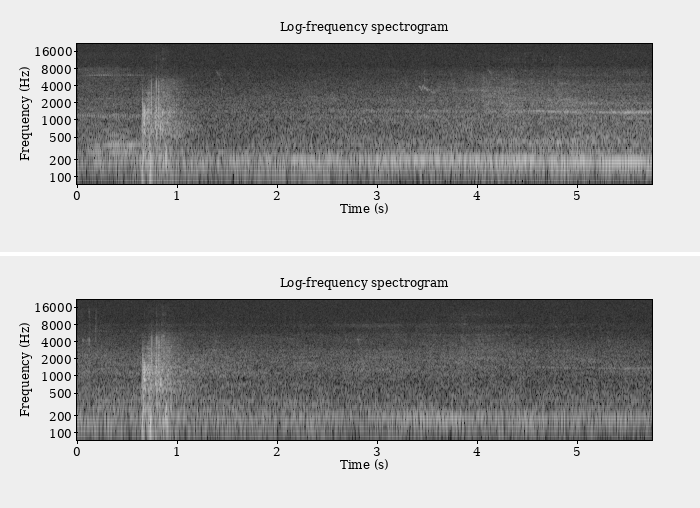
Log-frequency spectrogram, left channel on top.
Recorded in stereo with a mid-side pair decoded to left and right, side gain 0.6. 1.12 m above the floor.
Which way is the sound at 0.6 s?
Straight ahead.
